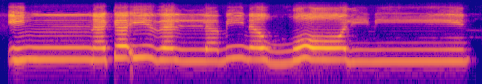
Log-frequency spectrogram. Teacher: نون پہ غنہ زمانی ہو رہا ہے، ایک الف کے برابر یہاں پہ رکیں گے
